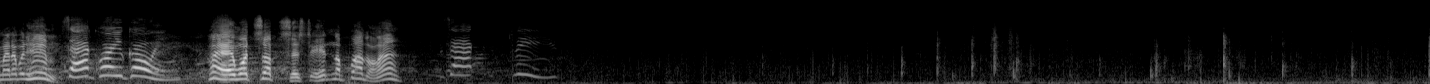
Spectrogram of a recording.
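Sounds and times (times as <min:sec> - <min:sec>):
speech: 0:00.0 - 0:04.1
footsteps of people walking at night on Christmas Eve: 0:07.1 - 0:14.2.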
